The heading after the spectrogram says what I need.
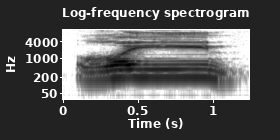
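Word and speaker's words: غين: তারপর হচ্ছে গইন, খ যেখান থেকে উচ্চারণ করেছিলাম ঠিক সেখান থেকেই গইন উচ্চারণ হবে, অর্থাৎ হলকের শেষ থেকে। গইন, গ, গইন।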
